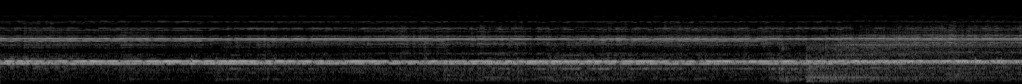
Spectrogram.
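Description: Drone music from processed guitars: sustained, steady high tones held without a break, with a lower layer entering about eight seconds in.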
